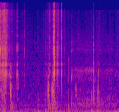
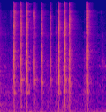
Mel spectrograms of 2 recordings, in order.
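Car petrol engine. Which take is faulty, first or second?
first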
